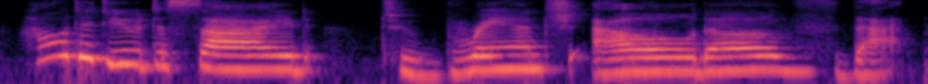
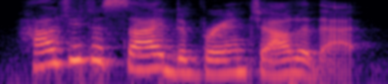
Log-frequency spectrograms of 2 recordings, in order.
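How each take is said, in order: First: Every word is said fully, without reductions. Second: Words are reduced, linked together and said faster.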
